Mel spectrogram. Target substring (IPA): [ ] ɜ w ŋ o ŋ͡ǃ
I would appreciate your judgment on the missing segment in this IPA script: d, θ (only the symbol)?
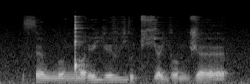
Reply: θ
